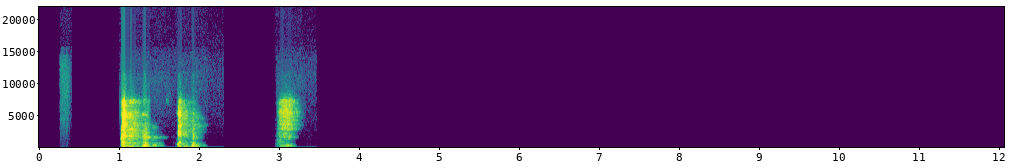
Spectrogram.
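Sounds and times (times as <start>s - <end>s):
woman coughing: 1.0s - 2.0s.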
